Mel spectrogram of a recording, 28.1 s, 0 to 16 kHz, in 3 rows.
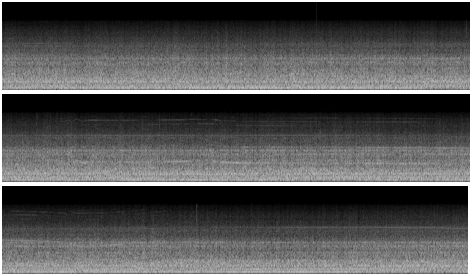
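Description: Pilatus PC-12's single Pratt & Whitney PT6A turboprop engine and propeller running at high power for takeoff, heard inside the cockpit as a loud steady drone with a constant low hum and a higher whine, without any change in pitch.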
